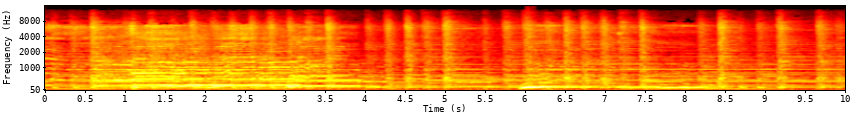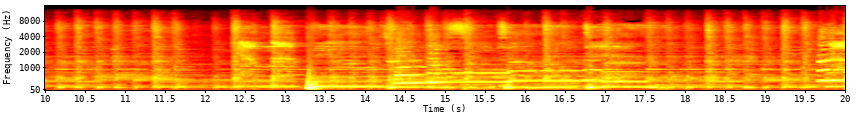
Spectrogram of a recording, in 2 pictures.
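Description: Saxophone playing a melodic line of held and bending notes over a strummed acoustic guitar.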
